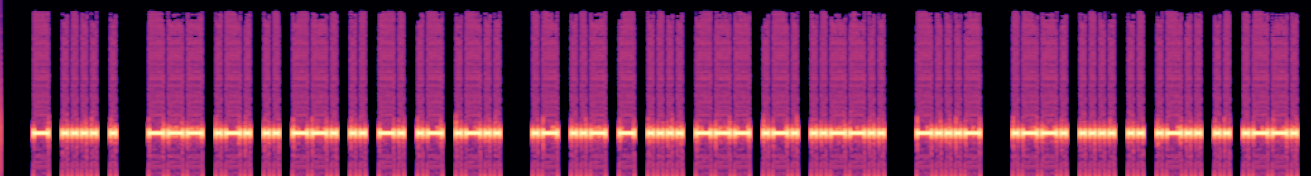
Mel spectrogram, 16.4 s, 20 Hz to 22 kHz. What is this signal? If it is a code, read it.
Morse code, heard as a keyed tone, about 20 wpm, 1000 Hz. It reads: THE ORIGINAL AUTHOR? <BT> PHILIP
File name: qotdfiles / 20wpm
